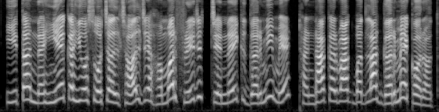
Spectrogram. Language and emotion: Maithili, surprised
